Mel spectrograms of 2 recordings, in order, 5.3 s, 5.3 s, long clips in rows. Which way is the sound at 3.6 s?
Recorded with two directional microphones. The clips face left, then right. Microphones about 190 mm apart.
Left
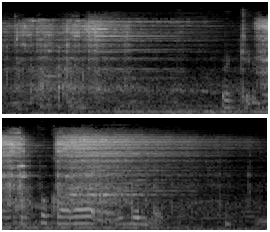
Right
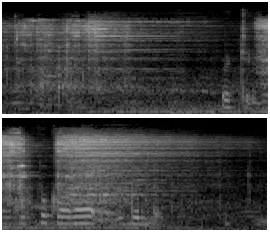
50° left (ahead or behind).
